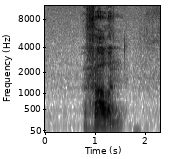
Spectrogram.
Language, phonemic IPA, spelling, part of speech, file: Dutch, /ˈvɑu̯.ə(n)/, vouwen, verb / noun, Nl-vouwen.ogg
- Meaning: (verb) 1. to fold 2. to arrest; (noun) plural of vouw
